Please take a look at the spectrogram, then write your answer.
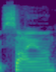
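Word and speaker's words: Scion: Sion or Skion, however you pronounce it. Big fan of that too. Sion, thank you.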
